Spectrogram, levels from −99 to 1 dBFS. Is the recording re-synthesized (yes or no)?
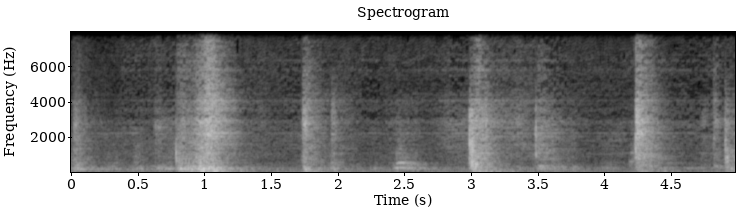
yes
